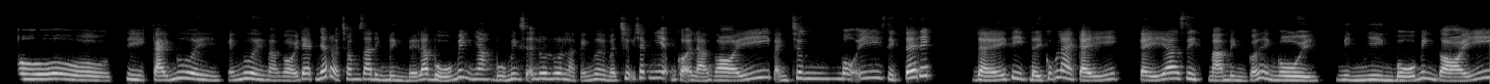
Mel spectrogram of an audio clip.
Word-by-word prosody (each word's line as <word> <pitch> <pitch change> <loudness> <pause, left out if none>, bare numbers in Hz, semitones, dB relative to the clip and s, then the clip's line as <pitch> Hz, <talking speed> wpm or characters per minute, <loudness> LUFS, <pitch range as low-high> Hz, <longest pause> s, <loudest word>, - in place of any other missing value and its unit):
Ồ! 240 -6 +3
Thì 225 -3 -1
cái 200 -1 +2
người 235 -7 +1
cái 190 +2 -5
người 260 -1 +3
mà 190 -3 -6
gói 185 -1 -2
đẹp 255 -1 0
nhất 315 +6 +2
ở 345 - 0
trong 240 -1 -4
gia 245 -1 +1
đình 220 -3 -3
mình 195 -3 -4
đấy 180 0 0
là 240 +1 +4
bố 190 -5 0
mình 310 -5 -3
nha. 240 -1 -2
Bố 200 0 -3
mình 245 +3 -2
sẽ - - -5
luôn 265 +1 +2
luôn 260 0 +2
là 210 -4 -4
cái 180 0 -8
người 230 +1 -3
mà 185 - -2
chịu 265 +9 -6
trách 300 -1 -2
nhiệm, 295 -6 -4
gọi 215 -2 0
là, 180 -2 -1
gói 195 - +1
bánh 195 - -5
chưng 265 -1 -3
mỗi 290 +4 -3
dịp 235 - -3
Tết 320 +4 +7
ấy. 405 +1 +1 0.4
Đấy, 205 +1 +2
thì 280 -4 -1
đấy 205 -4 0
cũng 270 +6 -6
là 305 -6 0
cái 195 +4 0 0.2
cái, 195 +1 +1
ơ, 270 +2 +5
dịp 260 -4 -1
mà 190 -1 0
mình 195 -3 -4
có 195 - 0
thể 290 -3 -1
ngồi 190 -3 +2 0.2
mình 205 -2 -3
nhìn 205 -3 0
bố 185 0 +3
mình 255 0 -3
gói 180 0 +3
225 Hz, 240 wpm, -23 LUFS, 195-260 Hz, 0.4 s, Tết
